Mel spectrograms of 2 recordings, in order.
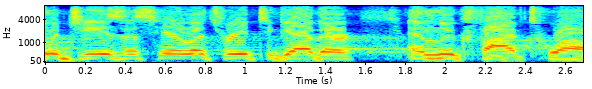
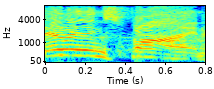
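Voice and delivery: ordinary delivery

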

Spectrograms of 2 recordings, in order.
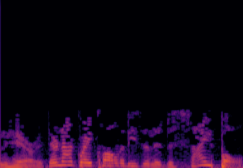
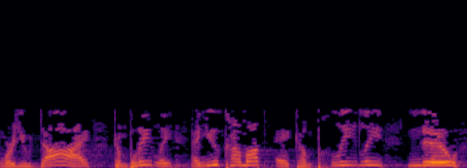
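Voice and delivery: loud, raised, emphatic pulpit delivery; full-force preaching; 5 semitones higher, 8 dB louder than usual. Real, not acted. Preacher telling congregation baptism is death and new life, full-force preaching. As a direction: drive each phrase home to the congregation.

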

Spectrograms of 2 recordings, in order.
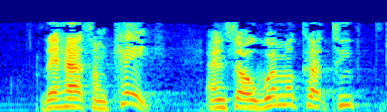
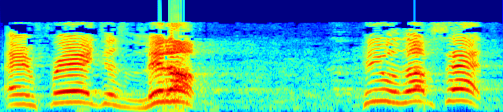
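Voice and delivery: preacher's shout; 7 semitones higher, 15 dB louder than usual. Acted. Preacher shouts the story climax.

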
